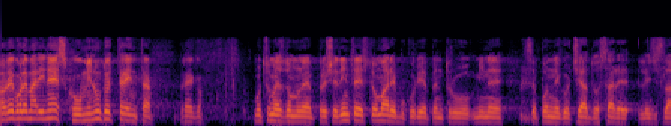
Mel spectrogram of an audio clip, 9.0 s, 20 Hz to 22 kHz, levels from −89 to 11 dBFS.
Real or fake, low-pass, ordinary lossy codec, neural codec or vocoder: real; 7.2 kHz; AAC, 48 kbps; none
